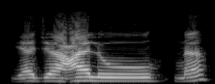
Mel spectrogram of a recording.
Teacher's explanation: لام کو ایک الف کی مقدار کھینچ کر پڑھیں گے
